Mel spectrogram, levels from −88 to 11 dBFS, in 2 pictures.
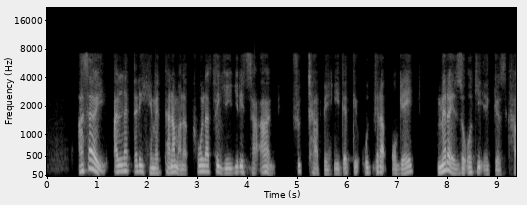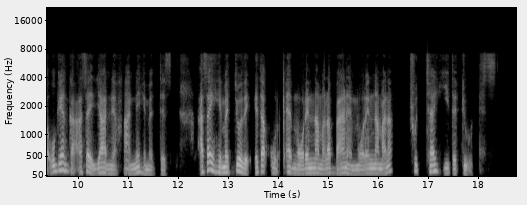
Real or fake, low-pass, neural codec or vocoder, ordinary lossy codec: fake; 7.2 kHz; codec, 16 kHz, 1.1 kbps, Voila-Tokenizer; AAC, 48 kbps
